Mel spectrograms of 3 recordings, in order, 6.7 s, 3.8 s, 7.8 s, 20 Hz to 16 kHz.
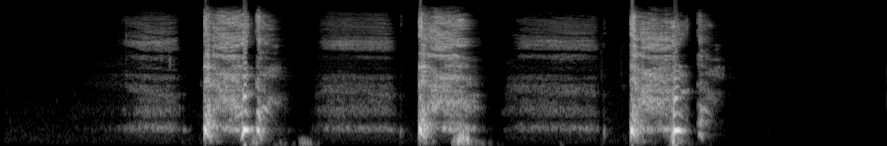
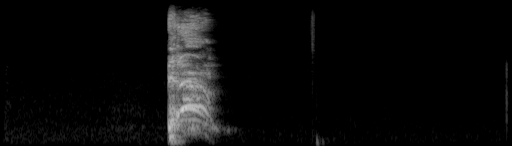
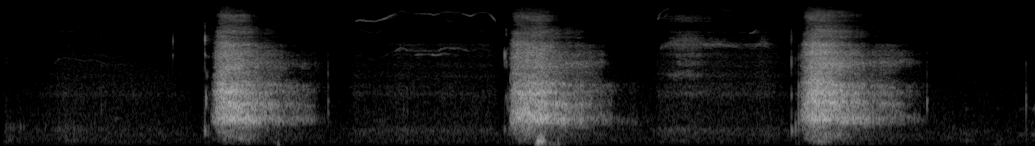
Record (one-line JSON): {"three_cough_length": "6.7 s", "three_cough_amplitude": 32768, "three_cough_signal_mean_std_ratio": 0.27, "cough_length": "3.8 s", "cough_amplitude": 21790, "cough_signal_mean_std_ratio": 0.22, "exhalation_length": "7.8 s", "exhalation_amplitude": 9330, "exhalation_signal_mean_std_ratio": 0.36, "survey_phase": "beta (2021-08-13 to 2022-03-07)", "age": "18-44", "gender": "Female", "wearing_mask": "No", "symptom_cough_any": true, "symptom_shortness_of_breath": true, "symptom_fatigue": true, "symptom_onset": "12 days", "smoker_status": "Never smoked", "respiratory_condition_asthma": false, "respiratory_condition_other": false, "recruitment_source": "REACT", "submission_delay": "0 days", "covid_test_result": "Negative", "covid_test_method": "RT-qPCR", "influenza_a_test_result": "Negative", "influenza_b_test_result": "Negative"}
